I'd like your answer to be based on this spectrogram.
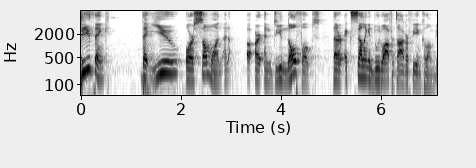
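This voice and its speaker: A man with a Canadian accent, an animated tone and very wide pitch swings, at a moderate pace. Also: quiet background. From Canada. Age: 30s. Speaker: podcast host. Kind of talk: casual chat. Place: studio. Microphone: studio mic.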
